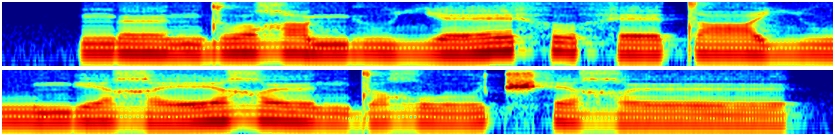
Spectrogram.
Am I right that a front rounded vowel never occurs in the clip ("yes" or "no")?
no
